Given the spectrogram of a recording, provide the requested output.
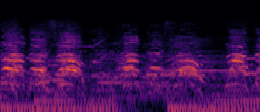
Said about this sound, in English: That's the crowd chanting, stop the show. Oh, wow. Yeah, see, if the crowd was telling me that, I'd be like, Yeah. Yeah. I will admit that this footage is being taken a bit further away from the stage. I don't know how much of the crowd was chanting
